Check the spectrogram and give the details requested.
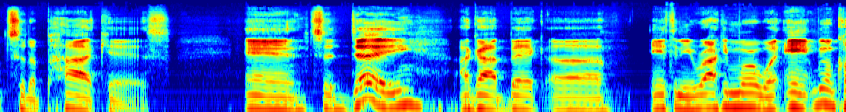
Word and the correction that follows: Rockemore: First of all, the E in Rockemore is silent. – Oh, I'm sorry. – It's Rockemore. – I'm sorry. Anthony Rockemore, my good friend.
